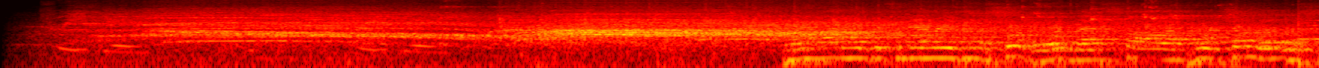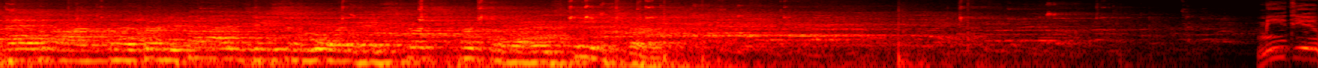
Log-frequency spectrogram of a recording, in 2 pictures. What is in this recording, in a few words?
Basketball Announcer Speaking with Crowd Cheering; lynne publishing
